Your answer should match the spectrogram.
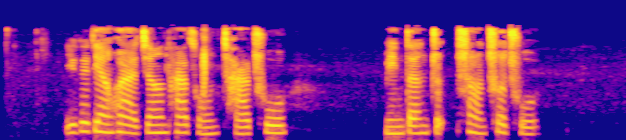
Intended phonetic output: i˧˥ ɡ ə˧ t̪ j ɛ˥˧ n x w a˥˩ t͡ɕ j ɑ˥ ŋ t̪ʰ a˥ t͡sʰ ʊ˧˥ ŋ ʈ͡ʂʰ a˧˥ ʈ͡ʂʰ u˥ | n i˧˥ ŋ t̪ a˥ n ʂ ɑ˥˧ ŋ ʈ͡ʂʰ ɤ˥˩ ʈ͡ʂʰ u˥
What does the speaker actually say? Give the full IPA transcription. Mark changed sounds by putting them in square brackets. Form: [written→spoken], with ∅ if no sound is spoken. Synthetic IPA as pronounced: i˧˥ ɡ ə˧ t̪ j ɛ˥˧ n x w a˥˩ t͡ɕ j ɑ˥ ŋ t̪ʰ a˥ t͡sʰ ʊ˧˥ ŋ ʈ͡ʂʰ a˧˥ ʈ͡ʂʰ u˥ | [n→m] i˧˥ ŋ t̪ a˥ n ʂ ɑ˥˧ ŋ ʈ͡ʂʰ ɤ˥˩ ʈ͡ʂʰ u˥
